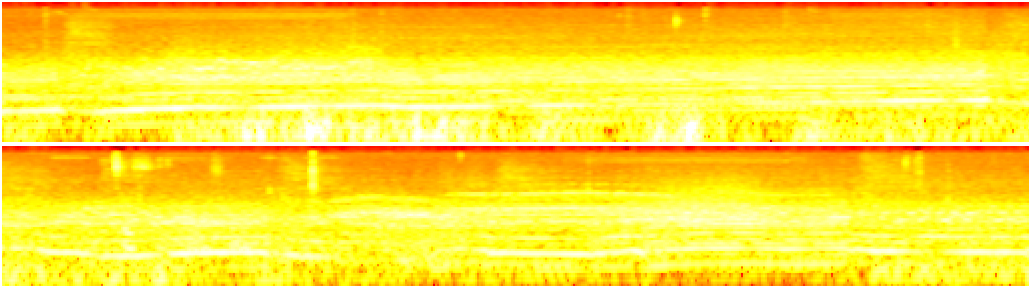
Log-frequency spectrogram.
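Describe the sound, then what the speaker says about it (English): A Honda Civic Type R races in Forza Motorsport, its engine droning and shifting pitch through gear changes while tires squeal and skid steadily through corners, loud and continuous. "We are driving the Honda Civic Type R, I believe."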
